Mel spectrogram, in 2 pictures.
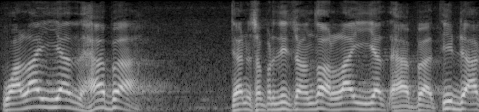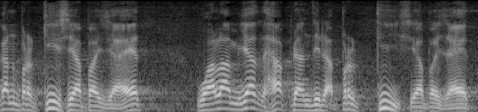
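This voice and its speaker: Male kyai, slow drawn-out recitation, joking scolds to students, dull lo-fi audio with long hall reverb. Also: a little high, animated. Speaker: kyai teaching Arabic grammar. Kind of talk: pesantren kitab lesson.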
